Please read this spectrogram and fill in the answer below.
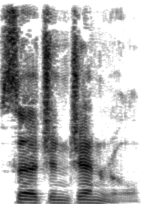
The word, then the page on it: surgeon general: British English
